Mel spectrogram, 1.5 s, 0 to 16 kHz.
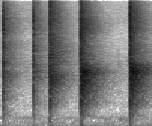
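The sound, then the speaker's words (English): Five sharp hand claps given as a rating, in an uneven rhythm, each a crisp, bright smack that decays quickly, with no voices in between. “giving them 4, 5, I 6, knew 7, this was gonna 7 claps”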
